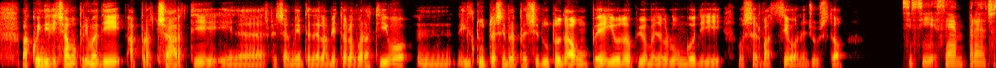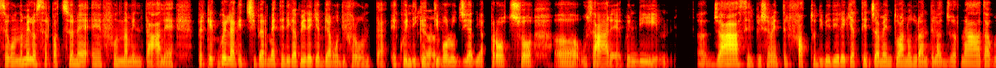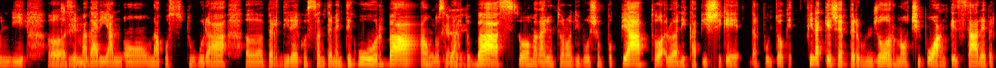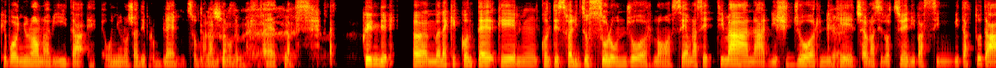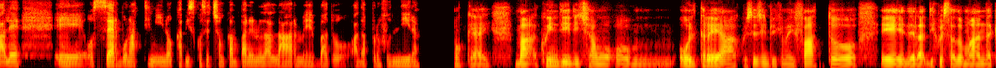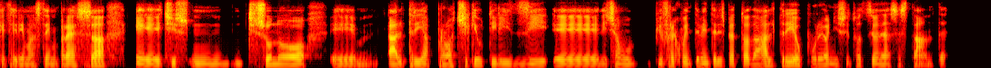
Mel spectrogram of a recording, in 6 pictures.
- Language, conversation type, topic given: Italian, podcast, Come fai a porre domande che aiutino gli altri ad aprirsi?
- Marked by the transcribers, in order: other background noise; "cioè" said as "ceh"; laughing while speaking: "assolutamente"; "Okay" said as "kay"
